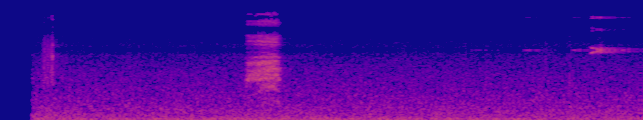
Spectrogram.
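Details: A Eurasian jay, caught on a camera trap while hopping from branch to branch, gives a single harsh, rasping screech lasting about a third of a second over a steady background hiss.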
